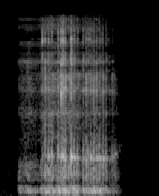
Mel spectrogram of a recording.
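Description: An old dog lying under a kitchen table gives a single raspy, rattling snore lasting about a second, fairly loud, with no other sounds around it.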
